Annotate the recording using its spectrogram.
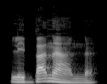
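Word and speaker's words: les bananes: bananas that's le banan li banan remember to say lay and not la when talking about more than one banan let's head to the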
